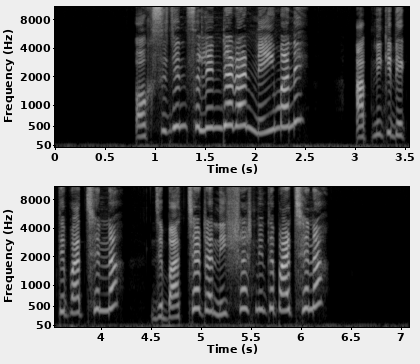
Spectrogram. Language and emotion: Bengali, angry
